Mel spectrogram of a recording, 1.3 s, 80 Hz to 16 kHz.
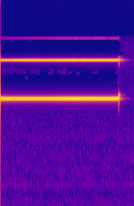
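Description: Arduino alarm buzzer set off by an HW 487 photo interrupter module sounds a loud, steady, high electronic tone that holds unbroken for about a second before cutting off abruptly.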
